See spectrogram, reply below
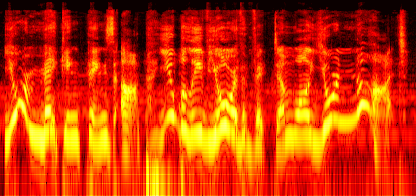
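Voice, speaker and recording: In a dramatized story, a woman voices a spiteful, scheming mother-in-law who indignantly protests her innocence. Her high voice swoops in a sing-song way at a moderate pace, with soft music underneath.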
